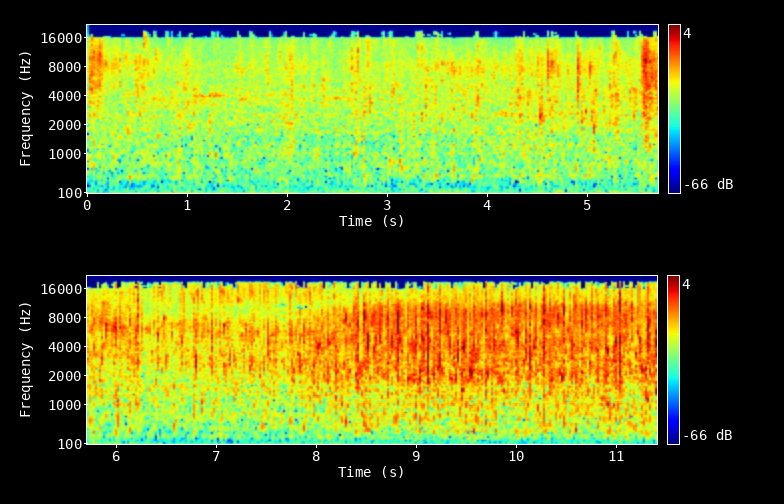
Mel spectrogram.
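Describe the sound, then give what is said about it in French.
Flowing water on a waterway being navigated, a steady, soft rushing and trickling that continues evenly on its own throughout. “On vous laisse naviguer au rythme de l'eau.”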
